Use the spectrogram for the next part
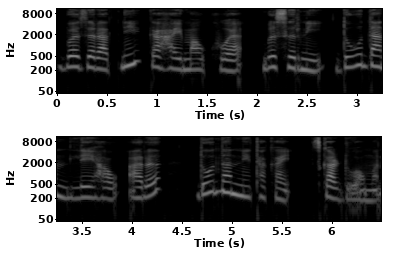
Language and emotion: Bodo, neutral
